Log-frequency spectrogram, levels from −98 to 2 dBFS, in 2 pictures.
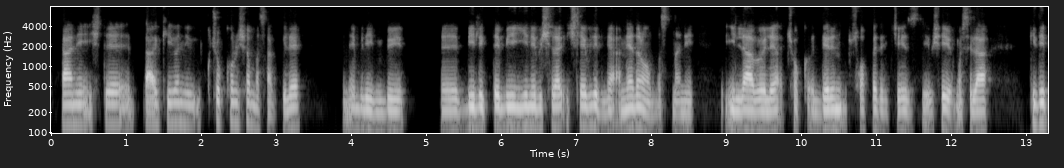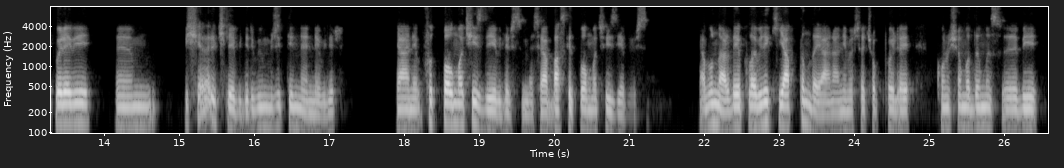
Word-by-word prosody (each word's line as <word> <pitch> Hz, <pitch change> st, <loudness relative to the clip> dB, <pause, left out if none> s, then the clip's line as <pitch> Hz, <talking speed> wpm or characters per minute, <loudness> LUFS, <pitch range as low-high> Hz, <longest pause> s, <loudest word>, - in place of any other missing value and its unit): Yani, 130 Hz, 0 st, +3 dB
işte, 135 Hz, 0 st, -2 dB, 0.2 s
belki, 70 Hz, -, +2 dB
hani, 135 Hz, -2 st, -4 dB, 0.2 s
çok 150 Hz, -, -3 dB
konuşamasak 140 Hz, -4 st, -5 dB
bile, 120 Hz, +2 st, +1 dB, 0.6 s
ne 115 Hz, -1 st, -5 dB
bileyim, 100 Hz, -2 st, -1 dB
bir, 105 Hz, -1 st, 0 dB, 0.5 s
eee, 105 Hz, -1 st, -1 dB
birlikte 120 Hz, 0 st, +2 dB
bir 120 Hz, -, +3 dB
yine 120 Hz, 0 st, +2 dB
bir -, -, -1 dB
şeyler 120 Hz, +1 st, +2 dB
içilebilir 125 Hz, -2 st, 0 dB
mi? 100 Hz, +3 st, -5 dB
Ya, -, -, 0 dB
neden 115 Hz, +2 st, +3 dB
olmasın? 95 Hz, -1 st, -4 dB
Hani, 100 Hz, 0 st, -5 dB, 0.4 s
illa, 105 Hz, 0 st, +5 dB
böyle, 105 Hz, +1 st, +3 dB
çok -, -, -8 dB
derin 110 Hz, +2 st, +2 dB
sohbet 110 Hz, 0 st, -4 dB
edeceğiz 105 Hz, 0 st, -5 dB
diye -, -, -4 dB
bir -, -, -9 dB
şey 120 Hz, -, +2 dB
yok. 105 Hz, -, -2 dB
Mesela, 105 Hz, 0 st, +2 dB, 0.5 s
gidip, 140 Hz, +1 st, 0 dB
böyle, 135 Hz, 0 st, +8 dB
bir, 135 Hz, -1 st, +2 dB, 0.3 s
ımm, 120 Hz, 0 st, -2 dB, 0.4 s
bir -, -, -7 dB
şeyler -, -, -1 dB
içilebilir, 105 Hz, -3 st, -2 dB
bir 110 Hz, -, -5 dB
müzik 120 Hz, +1 st, -6 dB
dinlenilebilir. 100 Hz, -5 st, -4 dB, 0.7 s
Yani, 110 Hz, -1 st, 0 dB
futbol 140 Hz, -2 st, +5 dB
maçı 135 Hz, +1 st, 0 dB
izleyebilirsin, 110 Hz, -6 st, -2 dB
mesela. 100 Hz, +3 st, 0 dB
Basketbol 110 Hz, +1 st, +2 dB
maçı 110 Hz, +1 st, -6 dB
izleyebilirsin. 95 Hz, -3 st, -8 dB, 0.7 s
Ya, 115 Hz, -, -1 dB
bunlar 130 Hz, -6 st, +4 dB
da -, -, +4 dB
yapılabilir 125 Hz, +2 st, +4 dB
ki 135 Hz, -, -4 dB
yaptım 130 Hz, +2 st, +4 dB
da, -, -, +1 dB
yani. 95 Hz, 0 st, 0 dB
Hani, 105 Hz, +1 st, -5 dB
mesela 105 Hz, +1 st, -6 dB
çok, 115 Hz, -, -8 dB
böyle, 110 Hz, -1 st, 0 dB, 0.3 s
konuşamadığımız, 120 Hz, 0 st, -3 dB
ııı, 110 Hz, -1 st, -2 dB
bir, 115 Hz, -1 st, +1 dB
115 Hz, 150 wpm, -25 LUFS, 105-125 Hz, 0.7 s, böyle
